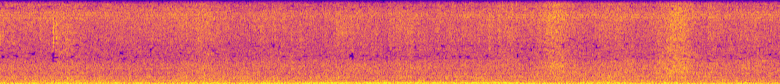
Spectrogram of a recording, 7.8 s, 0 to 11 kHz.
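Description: JCB 3DX backhoe loader's diesel engine running steadily as the machine drives slowly along, a low continuous hum. A higher steady tone joins for about two seconds in the middle.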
